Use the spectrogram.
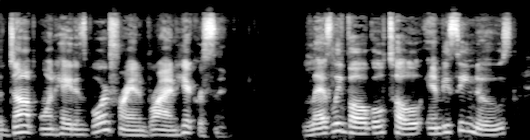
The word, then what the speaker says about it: Hickerson: breaks silence, bashes Brian Hickerson. Hickerson. Brian Hickerson. Let me make sure I say his name right cuz I keep calling him Hinkerson and there's no N in his name.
